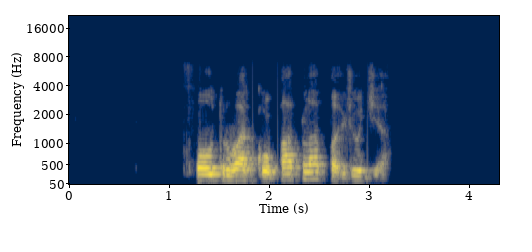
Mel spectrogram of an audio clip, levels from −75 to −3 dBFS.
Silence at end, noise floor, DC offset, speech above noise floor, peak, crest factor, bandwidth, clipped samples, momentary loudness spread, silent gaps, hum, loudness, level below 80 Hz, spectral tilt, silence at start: 1.15 s; under -90 dBFS; under 0.1%; over 76 dB; -2 dBFS; 16 dB; 6.8 kHz; under 0.1%; 10 LU; none; none; -14 LUFS; -58 dBFS; -8 dB/octave; 1.3 s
